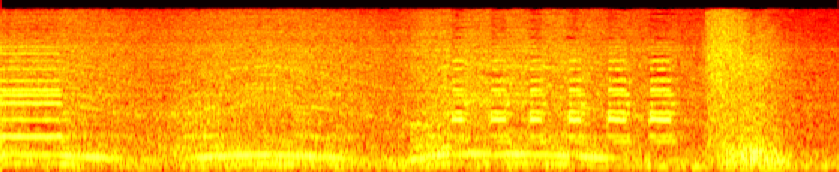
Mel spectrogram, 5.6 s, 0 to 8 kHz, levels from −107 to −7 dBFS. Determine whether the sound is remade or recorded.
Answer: remade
